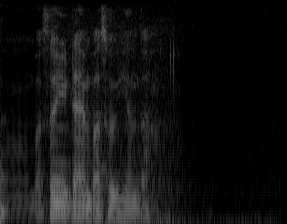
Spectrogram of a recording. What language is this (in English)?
Punjabi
